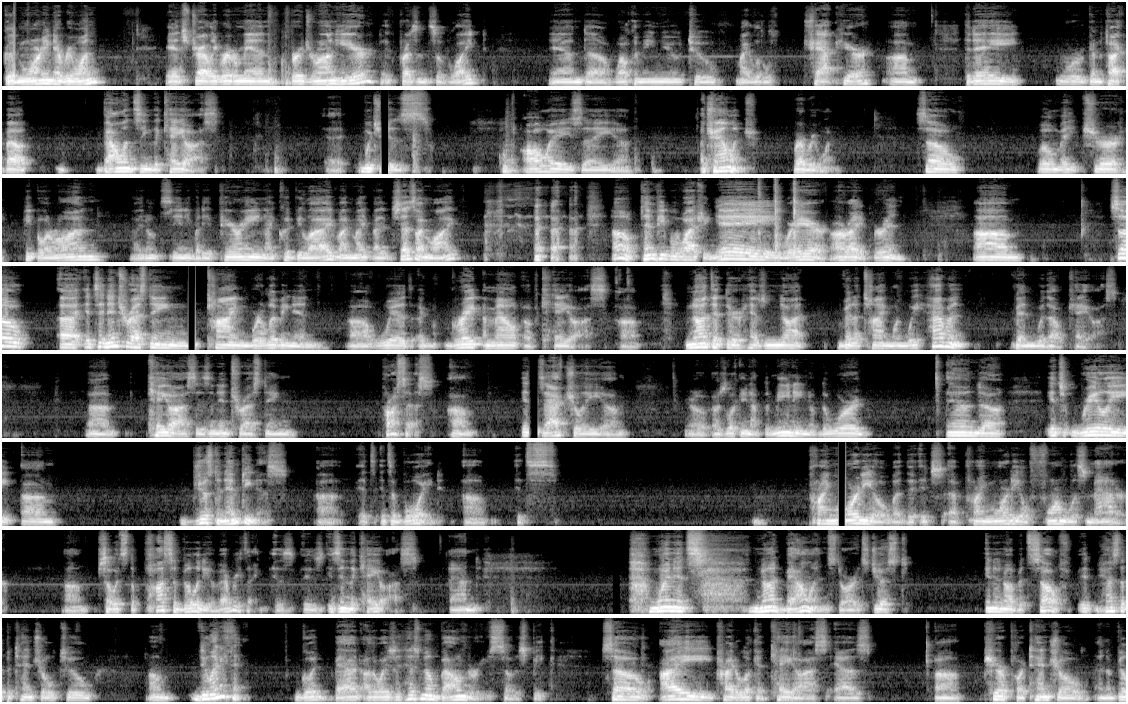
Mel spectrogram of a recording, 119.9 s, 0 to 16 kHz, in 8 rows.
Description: The video for the show is not posted but replaced by the audio file, as chaos prevailed in the video being scrambled after the first 5 minutes.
